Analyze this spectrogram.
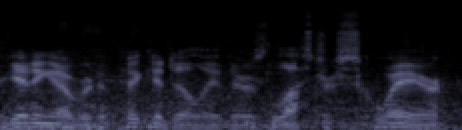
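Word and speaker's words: Leicester Square: over to Picadilly there's luster Square also spelled nothing like if you would pronounce it well at least I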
